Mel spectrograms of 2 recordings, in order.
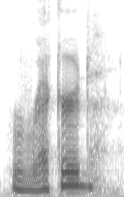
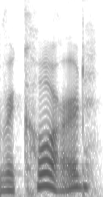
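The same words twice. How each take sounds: First: The stress is on the first syllable. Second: The stress is on the second syllable. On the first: It is the noun. "with the stress here" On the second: It is the verb. "with the stress here on the second syllable"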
